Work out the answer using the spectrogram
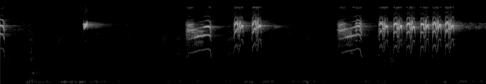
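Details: Orange-headed thrush singing in the energetic nyecret style, used to steel other birds for group contests: bright high note, pauses, sharp downslurred chirps, ending in a rapid stuttering run of buzzy metallic notes.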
